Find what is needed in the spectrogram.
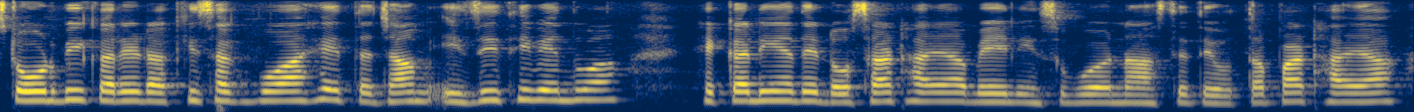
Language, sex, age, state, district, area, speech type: Sindhi, female, 30-45, Maharashtra, Thane, urban, spontaneous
